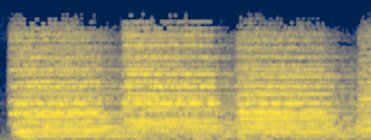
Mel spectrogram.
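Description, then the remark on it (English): Loud, resonant, merry Christmas bells ring out in a steady rhythm, about four strikes a second or so apart, each one swelling and blending into a rich, sustained clang with no voices present. “Happy Holidays, while the merry bells keep ringing, may your every wish come true.”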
